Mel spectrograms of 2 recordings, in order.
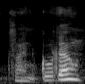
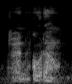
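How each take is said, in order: First: Louder, higher call urging himself on; raised urging call. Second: Said in the usual way. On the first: Real, not acted. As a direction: call it out as a rising shout. Repeats his own call louder.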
